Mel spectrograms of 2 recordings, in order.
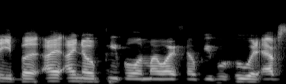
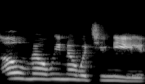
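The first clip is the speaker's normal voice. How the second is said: put-on overbearing, presumptuous busybody tone, pitched up; 9 semitones higher than usual. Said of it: "they're both like".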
